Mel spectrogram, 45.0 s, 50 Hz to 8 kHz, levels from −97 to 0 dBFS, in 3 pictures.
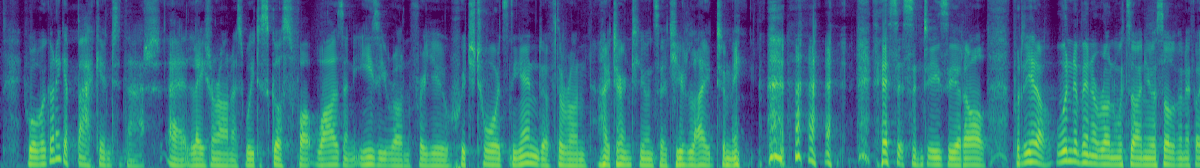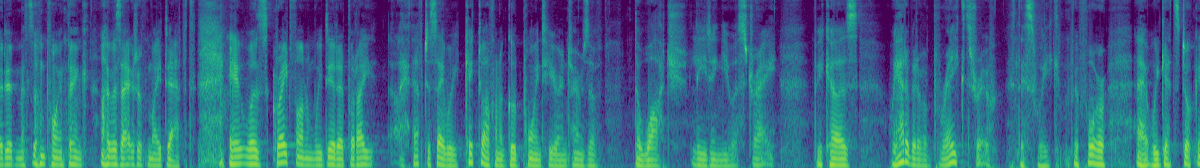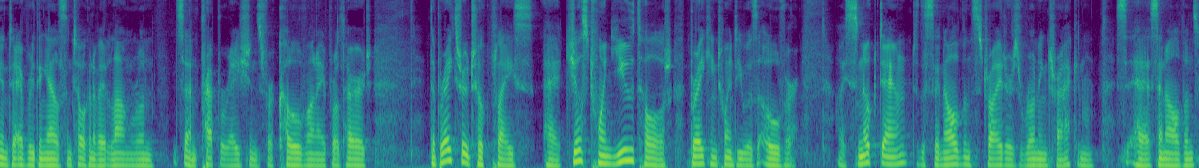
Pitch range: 105-125 Hz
